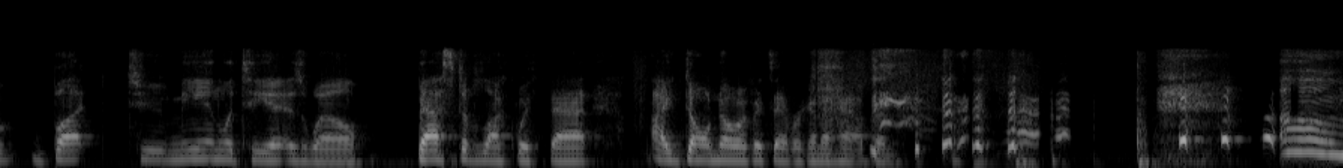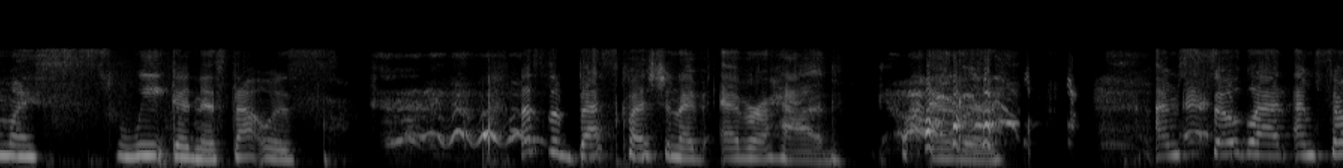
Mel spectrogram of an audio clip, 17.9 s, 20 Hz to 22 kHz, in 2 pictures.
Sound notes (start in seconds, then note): 6.3 laughing; 14.8 laughing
